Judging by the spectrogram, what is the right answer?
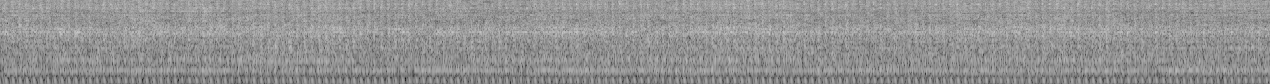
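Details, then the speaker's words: Old Cub Cadet HDS mower, suspected blown head gasket and squirrel-chewed coil wire, revived and driving: steady, even engine beat at fixed speed with no misses, knocks or surging; normal running. "Oh, she does drive. I didn't have the little pin pulled in the back to let it drive."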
